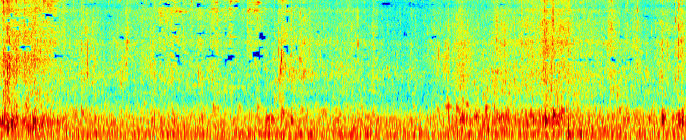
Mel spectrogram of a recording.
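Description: Steady rush of flowing water, with a few light clinks and rustles as a cast net's chain weights and mesh are handled, the sharpest clink right at the start.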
